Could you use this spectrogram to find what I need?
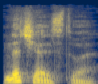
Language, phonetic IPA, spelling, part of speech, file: Russian, [nɐˈt͡ɕælʲstvə], начальство, noun, Ru-начальство.ogg
- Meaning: 1. command, direction 2. authorities 3. chief, head, boss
